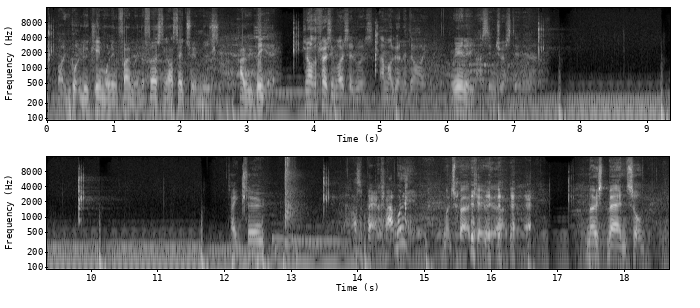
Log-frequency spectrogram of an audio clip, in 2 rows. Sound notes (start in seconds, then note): 12.9 clap; 15.4 laughs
